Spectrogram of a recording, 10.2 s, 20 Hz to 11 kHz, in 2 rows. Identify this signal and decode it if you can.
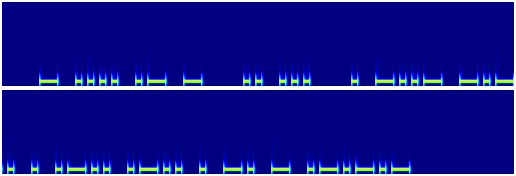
Morse code, heard as a keyed tone, about 20 wpm, 700 Hz. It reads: THAT IS EXCELLENT.
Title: Sentences from Top 1000 Words 20wpm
